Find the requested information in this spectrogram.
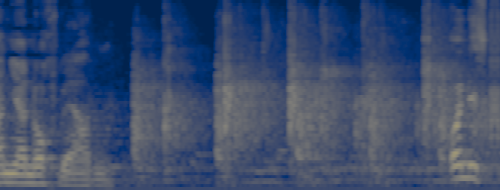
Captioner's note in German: Beifall DIE LINKE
